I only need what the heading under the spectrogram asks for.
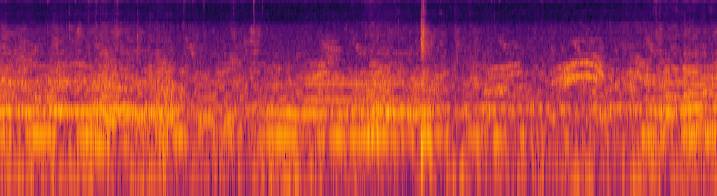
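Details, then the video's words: Bee buzz heard as a softer, more diffuse droning hum with fluctuating pitch. A sharp click and a brief high chirp sound over it. "Bees buzzing sound effect"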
